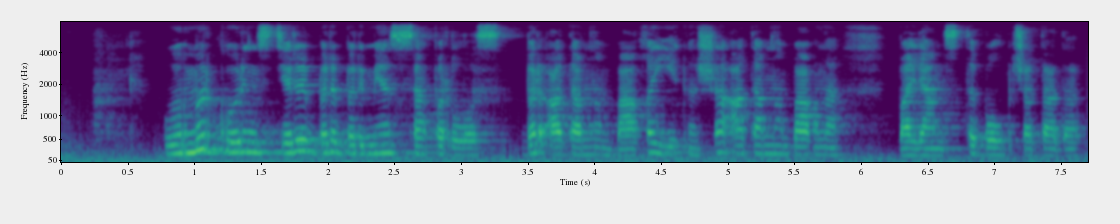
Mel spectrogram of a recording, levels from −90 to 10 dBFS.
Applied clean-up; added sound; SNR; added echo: none; Thunder; 17 dB; reverberation time 0.4 s.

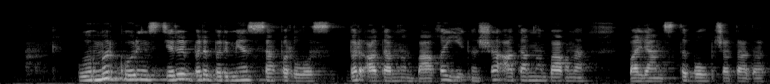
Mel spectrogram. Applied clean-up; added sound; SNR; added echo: neural separator model SepFormer DNS4.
